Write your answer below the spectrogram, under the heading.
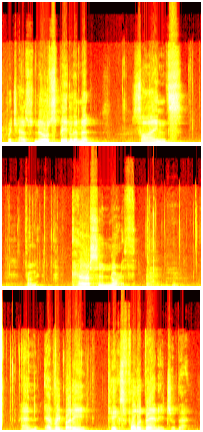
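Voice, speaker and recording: Against noticeable background noise, a man at medium pitch speaks at a very slow pace with long, frequent pauses and ordinary pitch variation. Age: 80s+. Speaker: resident giving public comment. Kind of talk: public comment.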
